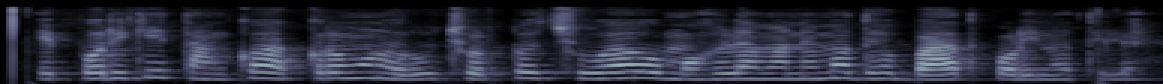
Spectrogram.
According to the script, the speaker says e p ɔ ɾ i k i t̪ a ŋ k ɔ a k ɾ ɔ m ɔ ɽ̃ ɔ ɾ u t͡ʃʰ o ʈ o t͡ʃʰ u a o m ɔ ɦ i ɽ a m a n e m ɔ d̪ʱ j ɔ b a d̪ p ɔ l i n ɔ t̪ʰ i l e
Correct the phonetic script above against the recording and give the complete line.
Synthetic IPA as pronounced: e p ɔ ɾ i k i t̪ a ŋ k ɔ a k ɾ ɔ m ɔ ɽ̃ ɔ ɾ u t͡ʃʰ o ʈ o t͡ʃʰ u a o m ɔ ɦ i ɭ a m a n e m ɔ d̪ʱ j ɔ b a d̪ p ɔ ɽ i n ɔ t̪ʰ i l e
